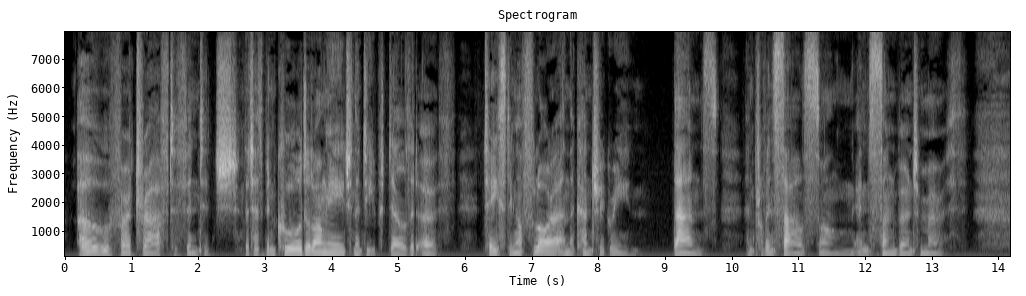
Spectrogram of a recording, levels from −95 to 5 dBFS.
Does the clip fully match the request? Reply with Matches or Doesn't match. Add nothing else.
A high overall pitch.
Doesn't match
